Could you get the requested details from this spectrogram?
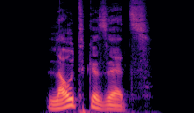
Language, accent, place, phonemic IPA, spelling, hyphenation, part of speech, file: German, Germany, Berlin, /ˈlaʊ̯tɡəˌzɛt͡s/, Lautgesetz, Laut‧ge‧setz, noun, De-Lautgesetz.ogg
- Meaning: sound law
